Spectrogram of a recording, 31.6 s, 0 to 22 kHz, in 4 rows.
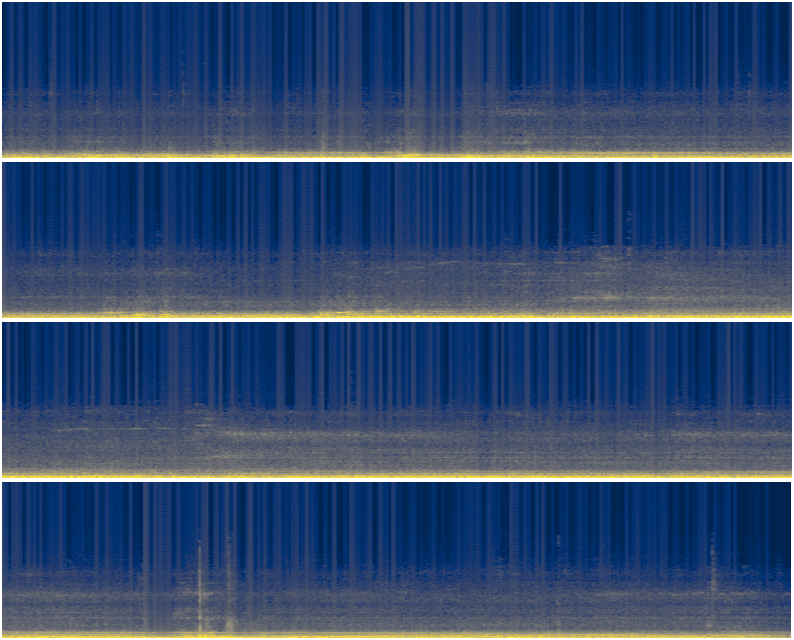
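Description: Inside a moving 2014 MAN Lion's City CNG bus: its E2876 natural-gas engine and ZF Ecolife automatic transmission whining over a heavy low rumble. The whine falls steadily in pitch, steps sharply up twice about nine and eleven seconds in, then falls slowly again. There are a few knocks from the bus body, the loudest near the end.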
